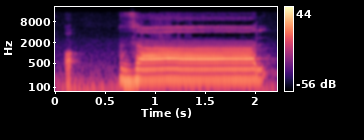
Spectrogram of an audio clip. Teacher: زبان کی نوک کو سامنے کے دو دانتوں کے کنارے کو لگانے سے ذال ادا ہوتا ہے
